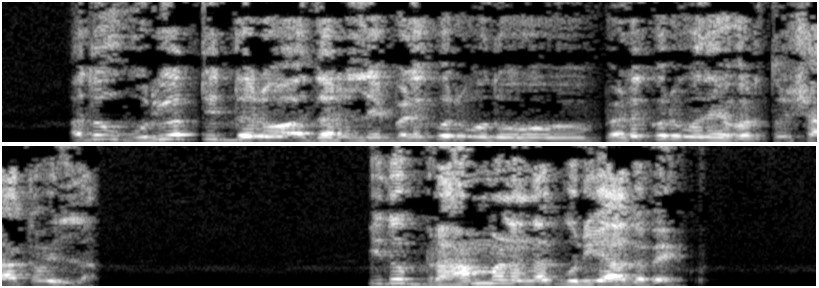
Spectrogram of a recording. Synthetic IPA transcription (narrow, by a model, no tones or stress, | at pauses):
ɐd̪uːɾijot̪ːid̪ːɐɾoːɐd̪ɐɾɐlːibɛɭɐkuɾuʋd̪ubɛɭɐkuɾuʋud̪e̞ːɦɔɾt̪uʃaːkɐʋilːɐ | id̪ubɾaːmːɐɳɐnɐɡuɾijaːɡɐbe̞ːku̥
